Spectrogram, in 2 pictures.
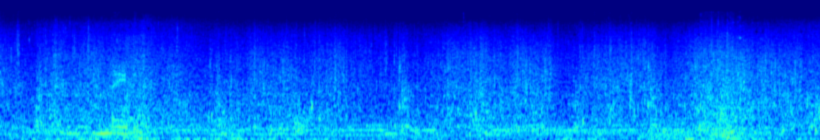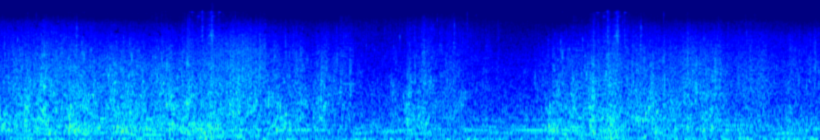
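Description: Ocean waves in the Valheim video game wash and surge steadily in a broad, continuous roar. Wind noise rides over them, and louder swells build at intervals.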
